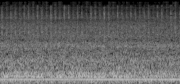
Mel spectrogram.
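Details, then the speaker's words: VW Polo that stalled after 10 km with low pickup, title citing P0301 cylinder 1 misfire; after rescan shows no faults: steady, even, quiet idle with no misses, knocks or ticks. "Engine भी silent है पूरा। कुछ problem नहीं है।"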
